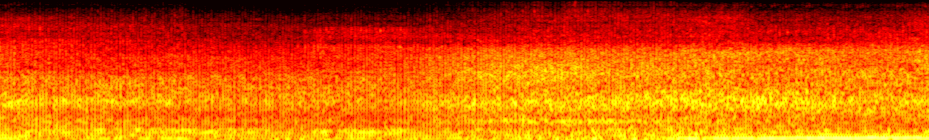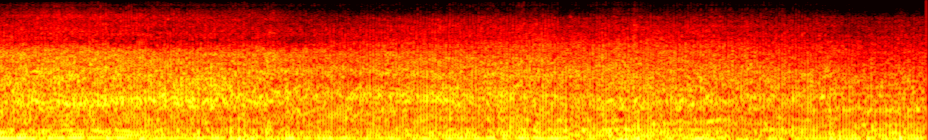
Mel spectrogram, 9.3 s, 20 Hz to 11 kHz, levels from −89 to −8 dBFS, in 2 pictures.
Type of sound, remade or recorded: remade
